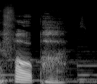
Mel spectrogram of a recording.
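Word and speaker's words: faux pas: Note the s is silent.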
